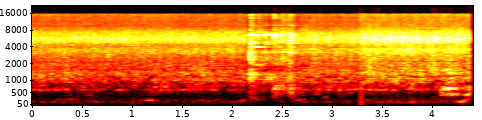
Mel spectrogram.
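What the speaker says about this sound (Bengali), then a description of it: "মাছটা বসিয়ে দিলাম। কি মাছ জানি না, মাছটা অনেকটা ফুটছে।" Fish sizzling and bubbling in hot oil in a home kitchen pan, a steady close hiss throughout with a brief burst of louder crackle and a few soft clinks partway through.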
